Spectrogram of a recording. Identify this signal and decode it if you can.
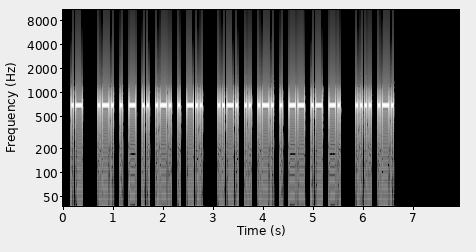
Morse code, heard as a keyed tone, about 28 wpm, 700 Hz. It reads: A RETIRED FIREMAN HR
